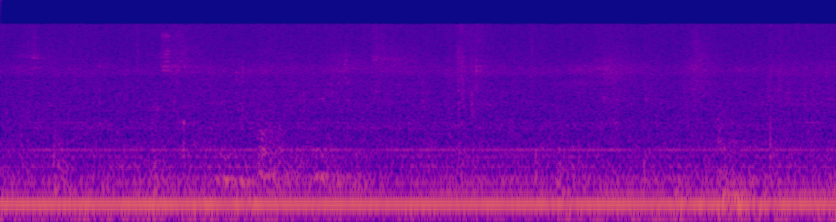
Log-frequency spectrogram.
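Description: A steady low hum fills the hall, with a faint thin tone above it. A few soft footsteps or shuffles sound over it.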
